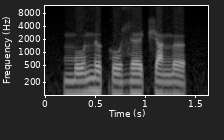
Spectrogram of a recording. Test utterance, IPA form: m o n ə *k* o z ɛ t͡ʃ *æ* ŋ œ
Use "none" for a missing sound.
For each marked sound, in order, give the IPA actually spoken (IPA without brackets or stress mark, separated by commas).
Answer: k, a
